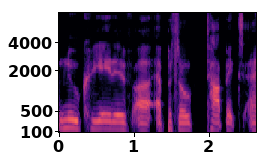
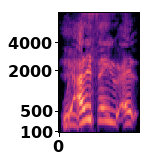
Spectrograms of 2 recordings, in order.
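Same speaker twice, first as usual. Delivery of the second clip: higher, louder, giddy and carried away; getting crazy; 8 semitones higher, 10 dB louder than usual. Real, not acted. Host cracking himself up over a future-spoiler joke, manic. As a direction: ramp it up like a man losing it. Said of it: "I'm getting crazy".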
